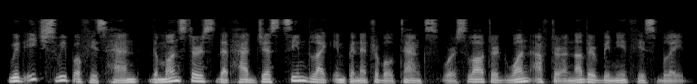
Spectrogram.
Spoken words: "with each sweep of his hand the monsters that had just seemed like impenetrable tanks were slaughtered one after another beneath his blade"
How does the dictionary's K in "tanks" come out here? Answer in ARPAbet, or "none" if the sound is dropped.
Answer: K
